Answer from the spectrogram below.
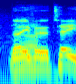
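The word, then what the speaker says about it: naïveté: A hasty backjacket description of the American dream, an unknowable eldritch alien apex predator's idea of fair competition, extreme naivety... I don't think I'm saying that right. – Naivete, you fool.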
